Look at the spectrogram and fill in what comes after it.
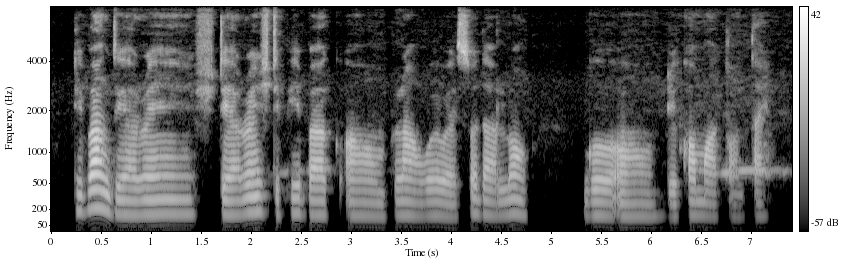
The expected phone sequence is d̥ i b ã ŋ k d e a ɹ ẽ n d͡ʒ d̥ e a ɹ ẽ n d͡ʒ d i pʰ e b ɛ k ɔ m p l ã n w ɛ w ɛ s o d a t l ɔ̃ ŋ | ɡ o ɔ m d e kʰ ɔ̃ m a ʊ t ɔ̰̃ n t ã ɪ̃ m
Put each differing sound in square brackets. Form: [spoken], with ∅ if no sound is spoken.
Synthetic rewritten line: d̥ i b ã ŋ k d e a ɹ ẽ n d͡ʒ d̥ e a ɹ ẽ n d͡ʒ d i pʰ e b [a] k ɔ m p l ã n w ɛ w ɛ s o d a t l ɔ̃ ŋ | ɡ o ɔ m d e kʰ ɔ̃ m a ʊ t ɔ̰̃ n t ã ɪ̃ m

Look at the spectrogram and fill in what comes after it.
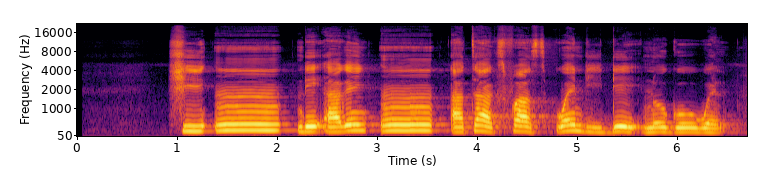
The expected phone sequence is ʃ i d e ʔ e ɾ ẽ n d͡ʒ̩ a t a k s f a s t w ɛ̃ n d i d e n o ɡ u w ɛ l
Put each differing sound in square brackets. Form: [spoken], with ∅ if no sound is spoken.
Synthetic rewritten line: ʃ i d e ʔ [a] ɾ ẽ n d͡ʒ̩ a t a k s f a s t w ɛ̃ n d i d e n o ɡ [o] w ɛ l

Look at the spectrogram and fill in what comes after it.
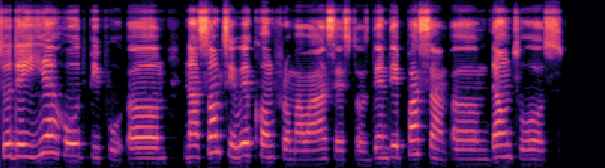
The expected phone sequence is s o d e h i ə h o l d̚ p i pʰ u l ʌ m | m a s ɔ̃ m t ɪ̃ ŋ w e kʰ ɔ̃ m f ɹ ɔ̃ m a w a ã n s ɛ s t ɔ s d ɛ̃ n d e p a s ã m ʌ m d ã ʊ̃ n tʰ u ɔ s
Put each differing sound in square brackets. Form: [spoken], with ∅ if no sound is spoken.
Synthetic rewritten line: s o d e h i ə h o l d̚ p i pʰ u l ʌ m | [n] a s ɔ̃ m t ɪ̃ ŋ w e kʰ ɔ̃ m f ɹ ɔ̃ m a w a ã n s ɛ s t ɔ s d ɛ̃ n d e p a s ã m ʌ m d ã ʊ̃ n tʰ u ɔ s

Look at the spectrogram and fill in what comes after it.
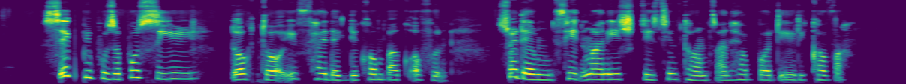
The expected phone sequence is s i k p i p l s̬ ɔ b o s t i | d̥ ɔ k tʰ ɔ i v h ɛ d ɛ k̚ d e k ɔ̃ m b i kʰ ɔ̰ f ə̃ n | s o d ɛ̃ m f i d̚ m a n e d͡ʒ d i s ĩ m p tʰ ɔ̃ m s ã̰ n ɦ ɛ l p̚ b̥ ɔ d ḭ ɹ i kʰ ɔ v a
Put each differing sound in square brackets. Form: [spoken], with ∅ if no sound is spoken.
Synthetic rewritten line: s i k p i p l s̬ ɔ [p] o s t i | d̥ ɔ k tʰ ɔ i [f] h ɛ d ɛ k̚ d e [kʰ] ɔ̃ m b [a] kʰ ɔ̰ f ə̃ n | s o d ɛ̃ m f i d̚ m a n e d͡ʒ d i s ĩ m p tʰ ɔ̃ m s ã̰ n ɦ ɛ l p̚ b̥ ɔ d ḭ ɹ i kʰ ɔ v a

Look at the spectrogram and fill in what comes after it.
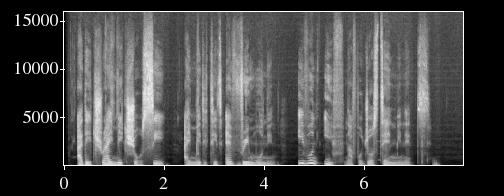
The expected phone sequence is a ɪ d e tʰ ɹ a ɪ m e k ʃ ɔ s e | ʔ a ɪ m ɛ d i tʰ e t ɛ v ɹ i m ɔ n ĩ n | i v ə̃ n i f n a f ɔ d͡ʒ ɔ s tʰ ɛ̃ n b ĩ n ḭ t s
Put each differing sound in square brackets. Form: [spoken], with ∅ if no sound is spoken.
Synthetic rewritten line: a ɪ d e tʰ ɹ a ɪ m e k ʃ ɔ s e | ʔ a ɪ m ɛ d i tʰ e t ɛ v ɹ i m ɔ n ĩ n | i v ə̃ n i f n a f ɔ d͡ʒ ɔ s tʰ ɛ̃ n [m] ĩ n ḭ t s

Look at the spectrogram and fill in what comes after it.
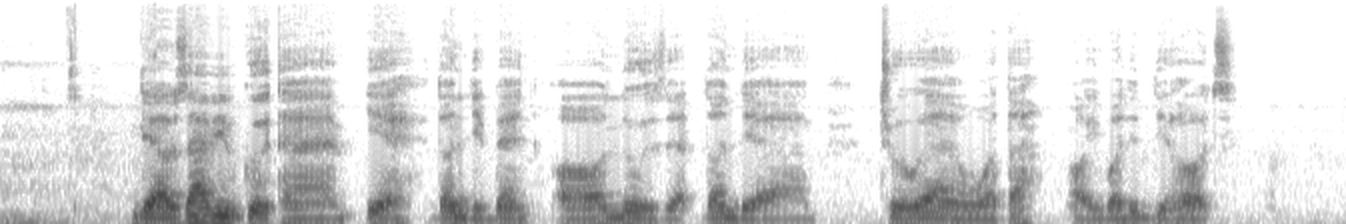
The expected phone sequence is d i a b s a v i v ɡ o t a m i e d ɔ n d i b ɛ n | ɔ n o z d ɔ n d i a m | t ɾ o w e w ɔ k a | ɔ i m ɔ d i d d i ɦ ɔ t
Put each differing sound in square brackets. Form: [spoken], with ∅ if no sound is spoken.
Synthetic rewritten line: d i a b [z] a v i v ɡ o t a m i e d ɔ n d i b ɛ n | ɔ n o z d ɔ n d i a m | t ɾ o w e w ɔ [t] a | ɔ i [b] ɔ d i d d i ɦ ɔ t

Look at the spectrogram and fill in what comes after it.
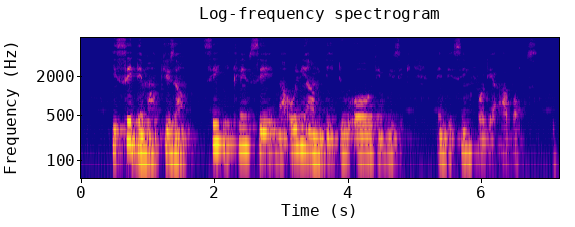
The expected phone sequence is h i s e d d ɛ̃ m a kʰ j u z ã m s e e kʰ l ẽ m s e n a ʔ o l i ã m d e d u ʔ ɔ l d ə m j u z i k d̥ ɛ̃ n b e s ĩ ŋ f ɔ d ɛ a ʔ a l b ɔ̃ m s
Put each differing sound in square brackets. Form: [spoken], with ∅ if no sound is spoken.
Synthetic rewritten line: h i s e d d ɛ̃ m a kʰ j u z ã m s e [i] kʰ l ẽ m s e n a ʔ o l i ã m d e d u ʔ ɔ l d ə m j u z i k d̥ ɛ̃ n [d] e s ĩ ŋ f ɔ d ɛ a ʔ a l b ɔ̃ m s

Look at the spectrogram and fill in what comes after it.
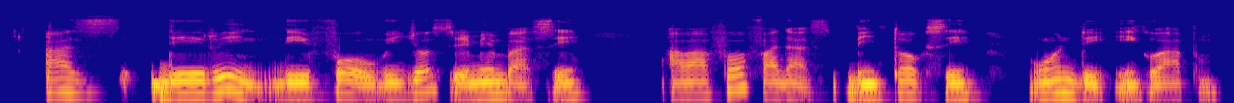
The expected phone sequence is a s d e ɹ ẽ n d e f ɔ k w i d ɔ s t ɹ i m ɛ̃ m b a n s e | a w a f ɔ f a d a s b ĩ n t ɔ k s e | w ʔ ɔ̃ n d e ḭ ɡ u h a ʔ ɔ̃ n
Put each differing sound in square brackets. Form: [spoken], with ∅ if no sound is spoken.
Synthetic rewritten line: a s d e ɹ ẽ n d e f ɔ [∅] w i [d͡ʒ] ɔ s t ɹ i m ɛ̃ m b a [∅] s e | a w a f ɔ f a d a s b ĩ n t ɔ k s e | w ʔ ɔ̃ n d e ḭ ɡ [o] h a [p] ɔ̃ n

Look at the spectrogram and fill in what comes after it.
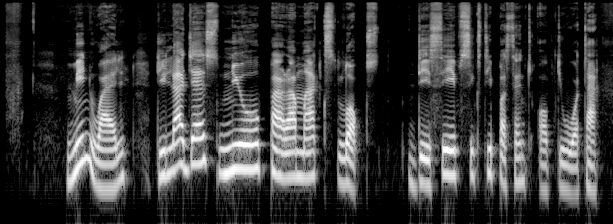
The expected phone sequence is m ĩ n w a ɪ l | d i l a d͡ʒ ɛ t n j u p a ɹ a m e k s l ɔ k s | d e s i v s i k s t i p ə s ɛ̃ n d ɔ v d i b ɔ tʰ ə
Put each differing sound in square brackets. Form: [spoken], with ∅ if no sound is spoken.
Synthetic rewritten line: m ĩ n w a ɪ l | d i l a d͡ʒ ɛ [s] n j u p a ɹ a m [a] k s l ɔ k s | d e s [e] v s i k s t i p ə s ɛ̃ n [t] ɔ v d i [w] ɔ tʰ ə

